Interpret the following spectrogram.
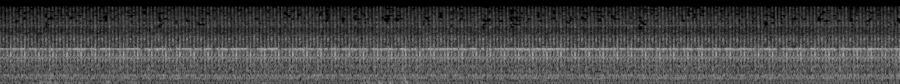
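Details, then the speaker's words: Kia Ceed 2.0 CRDi 140 hp diesel at idle: thin, steady high squeal from the vacuum pump mounted on the alternator, leaking air; rollers, alternator bearing and A/C compressor bearing already replaced without curing the intermittent squeal. "na alternatorze jest pompa vakum która pracuje w"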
